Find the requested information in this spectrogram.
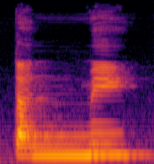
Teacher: न पे जीभ जहां हमारी लगी, क्योंकि न क्या है, त थ द ध न, दंत्य साउंड है, ठीक है, तो वहां पर दांतों के पीछे जीभ वहीं रहेगी, तन, और उस वहीं से ही में बोल देंगे, तन्मे, ठीक है।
